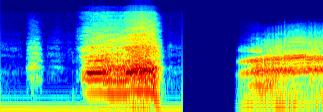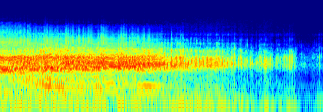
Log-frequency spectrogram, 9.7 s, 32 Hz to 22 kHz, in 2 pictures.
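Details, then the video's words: Polar bear with a faint grunt, then a loud harsh roar just over a second long, followed after a gap by a long drawn-out rumbling growl lasting about six seconds that slowly fades. "Polar Bear 1 Hour Sound"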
